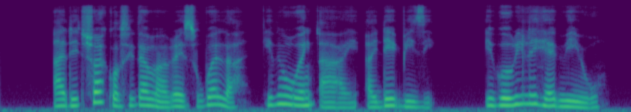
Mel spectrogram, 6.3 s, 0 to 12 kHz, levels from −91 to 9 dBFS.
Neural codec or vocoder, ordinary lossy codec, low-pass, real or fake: autoencoder, 22.05 kHz, a latent of 192 numbers a frame, VITS, trained on many speakers; none; 9.9 kHz; fake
